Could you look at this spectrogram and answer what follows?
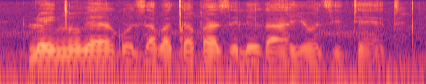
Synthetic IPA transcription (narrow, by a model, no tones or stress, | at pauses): lweŋ͡ǀuɓɛk̬ɔzaɓaǀapʰazɛlɛk̬ajɔzitʰʼɛːtʰḁ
